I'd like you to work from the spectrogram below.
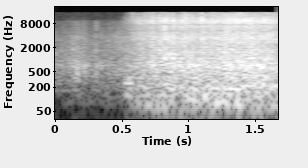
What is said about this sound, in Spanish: La tormenta trae una combinación de lluvia, fuertes vientos, bajas temperaturas y mucha nieve.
